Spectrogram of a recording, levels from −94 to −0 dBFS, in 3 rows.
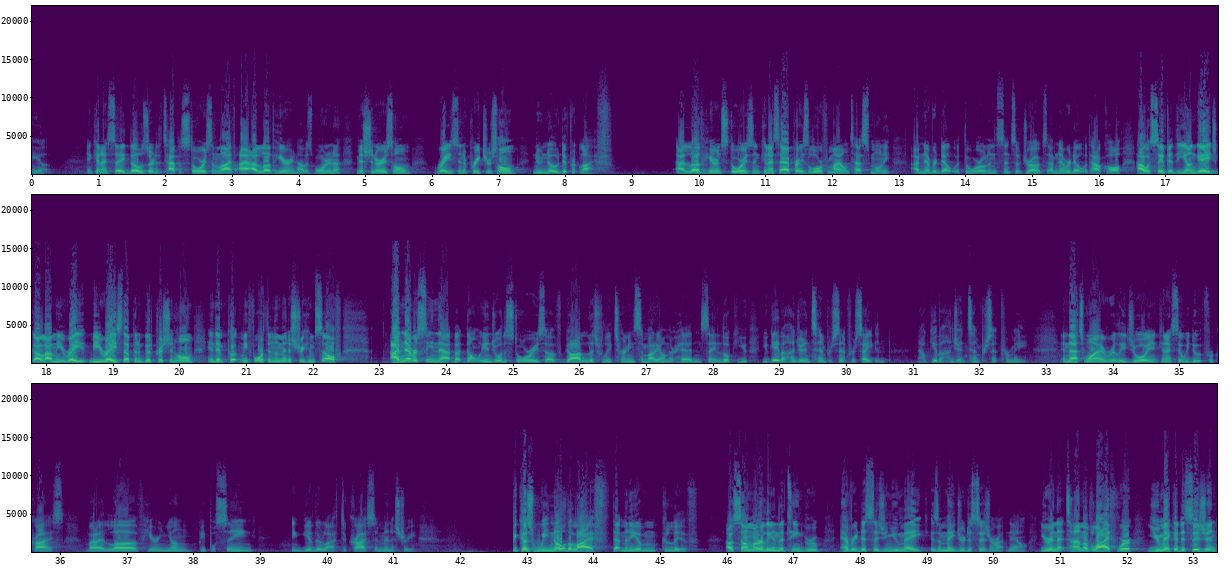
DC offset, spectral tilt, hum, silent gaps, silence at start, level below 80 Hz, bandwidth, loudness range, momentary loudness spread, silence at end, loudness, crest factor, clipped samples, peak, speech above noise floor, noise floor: under 0.1%; -4 dB/octave; none; none; 0 s; -80 dBFS; 13.5 kHz; 8 LU; 16 LU; 0 s; -34 LUFS; 18 dB; under 0.1%; -18 dBFS; 47 dB; -81 dBFS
